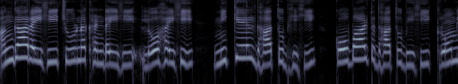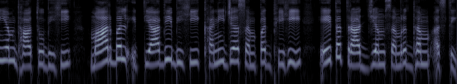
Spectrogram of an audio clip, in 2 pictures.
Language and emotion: Sanskrit, neutral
